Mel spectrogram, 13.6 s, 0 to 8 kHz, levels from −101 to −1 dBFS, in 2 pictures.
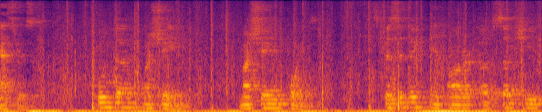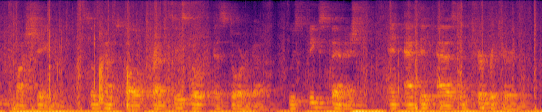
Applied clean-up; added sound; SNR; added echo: none; Livestock, farm animals, working animals; -1 dB; reverberation time 0.8 s.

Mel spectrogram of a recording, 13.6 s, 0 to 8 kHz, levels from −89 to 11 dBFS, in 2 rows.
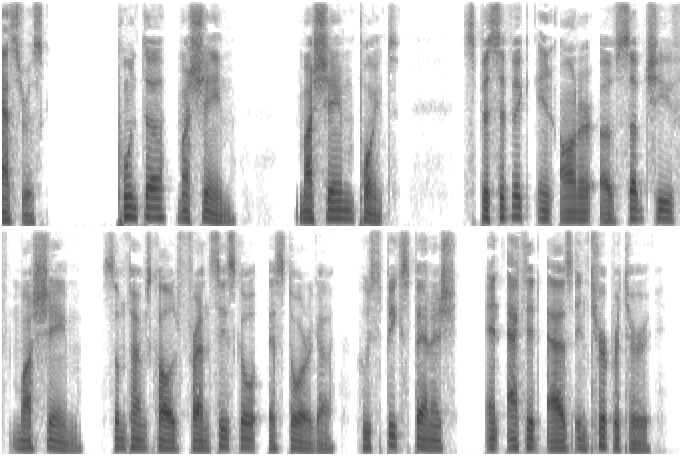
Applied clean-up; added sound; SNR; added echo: none; none; none; none.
